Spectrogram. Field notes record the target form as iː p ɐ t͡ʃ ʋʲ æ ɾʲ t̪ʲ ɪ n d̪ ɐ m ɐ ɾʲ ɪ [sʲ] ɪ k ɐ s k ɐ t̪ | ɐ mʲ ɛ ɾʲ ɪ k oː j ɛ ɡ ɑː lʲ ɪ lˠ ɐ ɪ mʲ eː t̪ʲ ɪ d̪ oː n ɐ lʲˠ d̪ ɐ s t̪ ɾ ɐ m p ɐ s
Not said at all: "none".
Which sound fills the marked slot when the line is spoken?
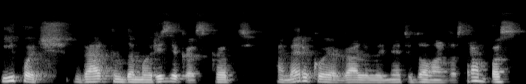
zʲ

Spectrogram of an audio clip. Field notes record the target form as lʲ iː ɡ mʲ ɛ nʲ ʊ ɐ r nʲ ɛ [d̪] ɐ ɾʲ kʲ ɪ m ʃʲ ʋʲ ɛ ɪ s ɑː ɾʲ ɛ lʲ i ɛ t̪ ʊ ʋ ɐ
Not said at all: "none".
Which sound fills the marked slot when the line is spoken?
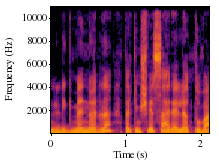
t̪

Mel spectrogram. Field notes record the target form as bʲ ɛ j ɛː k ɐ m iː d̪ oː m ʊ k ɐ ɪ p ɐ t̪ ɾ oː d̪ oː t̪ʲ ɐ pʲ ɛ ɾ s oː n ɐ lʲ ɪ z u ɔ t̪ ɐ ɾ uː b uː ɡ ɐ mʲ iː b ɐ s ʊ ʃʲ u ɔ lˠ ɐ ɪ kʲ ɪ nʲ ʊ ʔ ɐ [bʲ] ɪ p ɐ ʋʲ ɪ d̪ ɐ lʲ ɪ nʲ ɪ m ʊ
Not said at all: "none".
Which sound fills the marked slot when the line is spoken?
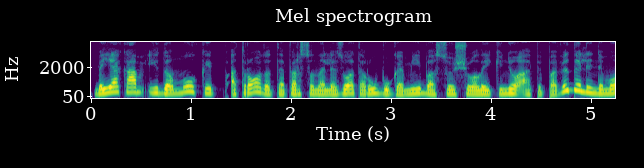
pʲ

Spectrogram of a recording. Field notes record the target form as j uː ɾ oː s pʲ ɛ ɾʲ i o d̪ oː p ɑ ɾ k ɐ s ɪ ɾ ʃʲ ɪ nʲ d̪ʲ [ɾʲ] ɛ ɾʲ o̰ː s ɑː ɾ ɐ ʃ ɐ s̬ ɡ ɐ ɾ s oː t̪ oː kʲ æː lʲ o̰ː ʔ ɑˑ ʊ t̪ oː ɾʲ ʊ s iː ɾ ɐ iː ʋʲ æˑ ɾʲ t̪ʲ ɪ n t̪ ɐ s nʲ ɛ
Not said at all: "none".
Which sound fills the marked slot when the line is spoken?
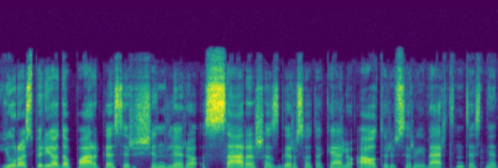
lʲ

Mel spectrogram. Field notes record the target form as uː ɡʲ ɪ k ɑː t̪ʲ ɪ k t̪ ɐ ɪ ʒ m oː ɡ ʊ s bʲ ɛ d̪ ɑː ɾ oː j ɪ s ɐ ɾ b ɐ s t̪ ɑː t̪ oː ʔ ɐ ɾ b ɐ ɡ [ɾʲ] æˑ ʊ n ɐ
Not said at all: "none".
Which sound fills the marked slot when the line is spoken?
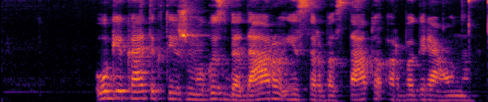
ɾʲ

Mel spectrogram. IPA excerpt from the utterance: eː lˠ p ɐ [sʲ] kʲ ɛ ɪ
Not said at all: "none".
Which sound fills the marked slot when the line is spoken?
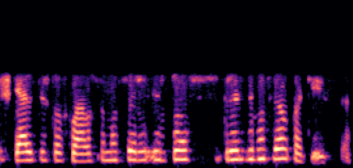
none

